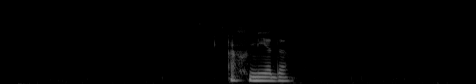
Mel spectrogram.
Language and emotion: Russian, neutral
